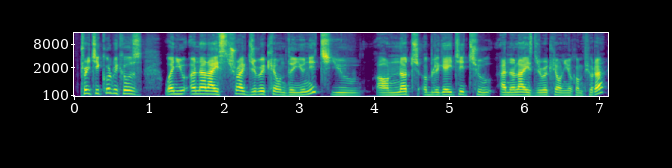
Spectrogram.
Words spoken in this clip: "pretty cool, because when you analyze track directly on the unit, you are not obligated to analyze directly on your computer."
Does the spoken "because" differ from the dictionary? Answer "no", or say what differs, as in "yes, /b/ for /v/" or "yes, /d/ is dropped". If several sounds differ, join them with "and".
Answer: no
